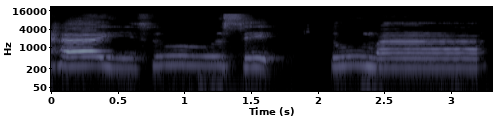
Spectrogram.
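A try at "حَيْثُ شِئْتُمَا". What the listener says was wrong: Haitsu syi'tuma atau haitsu syi'tuma. Haitsu syi'. Nah, tunya pendek.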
